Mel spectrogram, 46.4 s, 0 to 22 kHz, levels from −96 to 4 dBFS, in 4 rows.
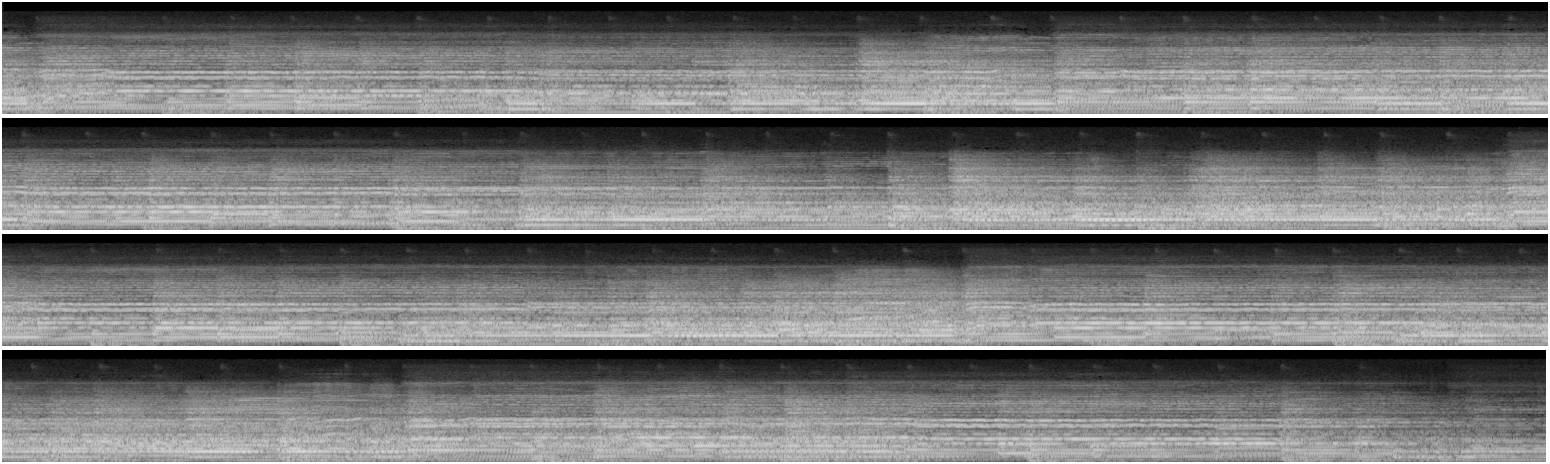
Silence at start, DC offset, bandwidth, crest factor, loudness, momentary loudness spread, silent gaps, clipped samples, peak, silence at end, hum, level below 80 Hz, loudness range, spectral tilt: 0 s; under 0.1%; 10 kHz; 14 dB; -16 LUFS; 4 LU; none; under 0.1%; -2 dBFS; 0 s; none; -38 dBFS; 2 LU; -5.5 dB/octave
